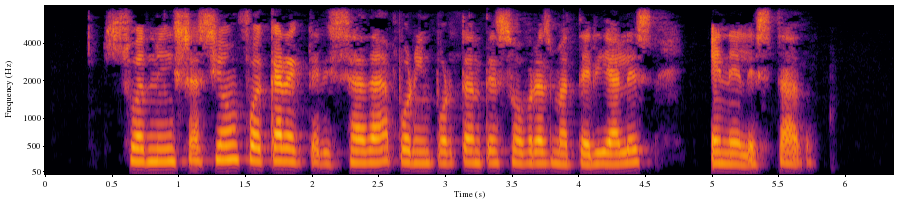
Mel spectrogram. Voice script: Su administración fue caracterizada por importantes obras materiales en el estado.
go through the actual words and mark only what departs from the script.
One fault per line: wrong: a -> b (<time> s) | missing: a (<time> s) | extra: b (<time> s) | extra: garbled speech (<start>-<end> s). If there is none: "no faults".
no faults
